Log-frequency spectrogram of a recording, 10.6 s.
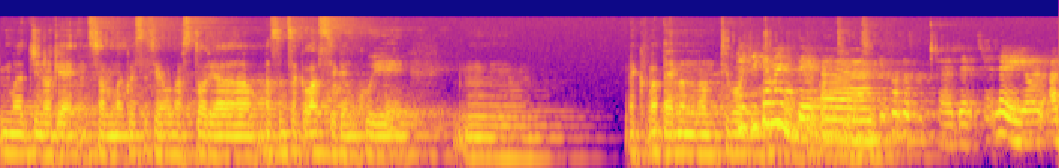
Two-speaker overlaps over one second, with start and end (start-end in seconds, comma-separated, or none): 7.4-8.8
